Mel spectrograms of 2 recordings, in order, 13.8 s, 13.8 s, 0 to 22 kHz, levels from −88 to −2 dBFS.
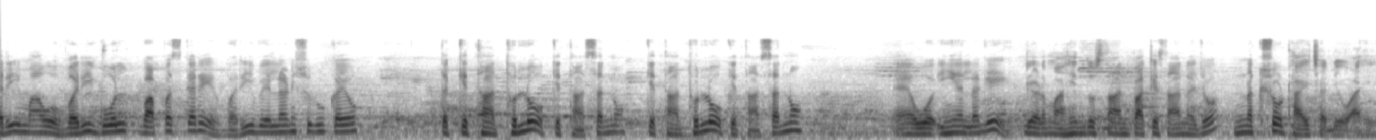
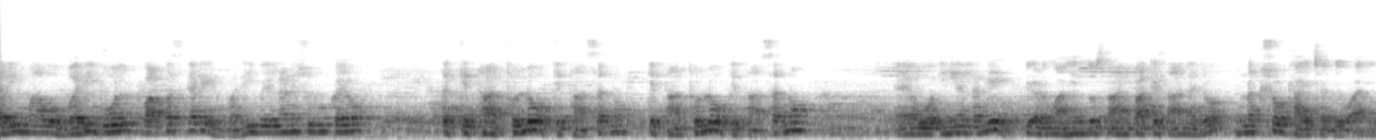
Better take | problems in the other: first | room echo; dies away in 0.8 s

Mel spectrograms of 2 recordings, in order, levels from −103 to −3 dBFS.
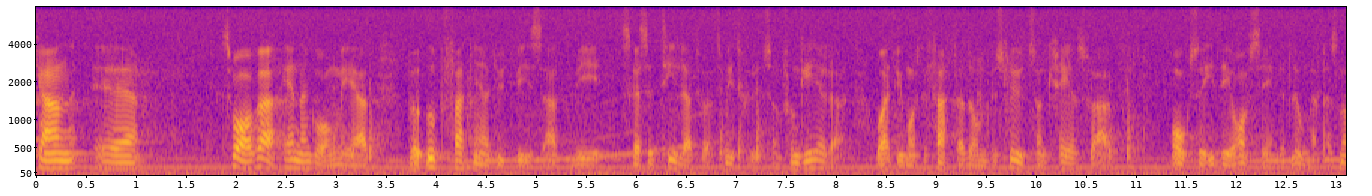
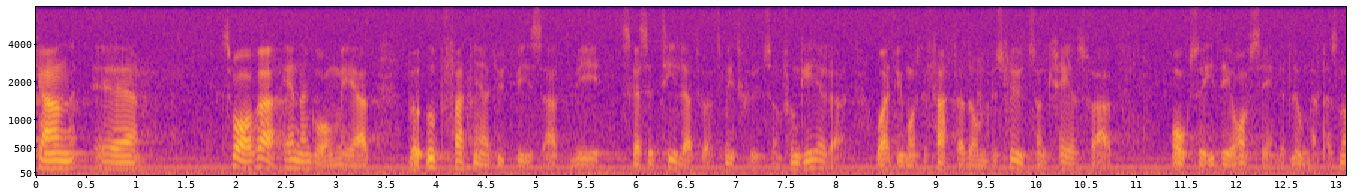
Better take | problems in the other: second | background sound (Knock / Wood + Squeak); 16 dB below the speech

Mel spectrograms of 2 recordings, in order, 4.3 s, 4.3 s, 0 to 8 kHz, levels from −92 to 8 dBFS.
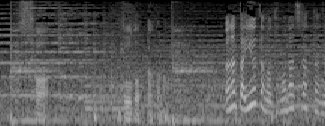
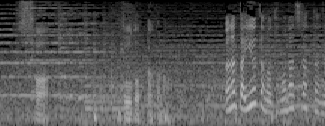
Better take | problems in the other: second | background sound (Thump, thud); 11 dB below the speech

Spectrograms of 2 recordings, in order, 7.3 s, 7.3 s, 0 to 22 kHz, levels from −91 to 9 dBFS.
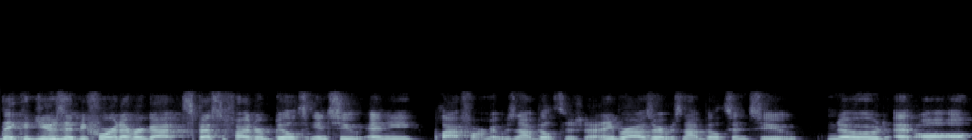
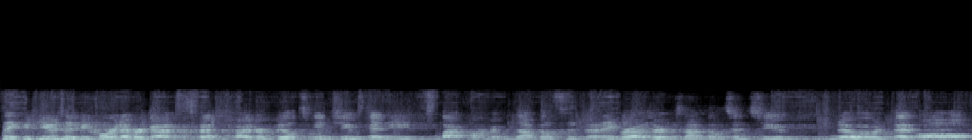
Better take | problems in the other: first | noise reduction (neural separator model SepFormer DNS4)

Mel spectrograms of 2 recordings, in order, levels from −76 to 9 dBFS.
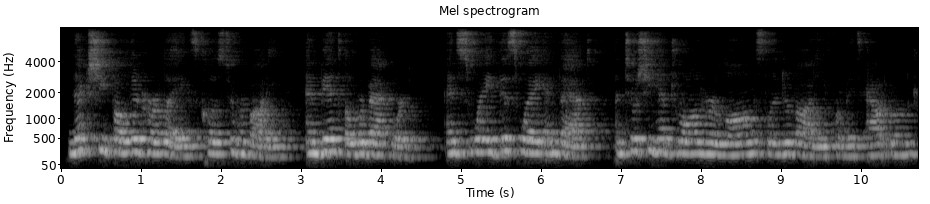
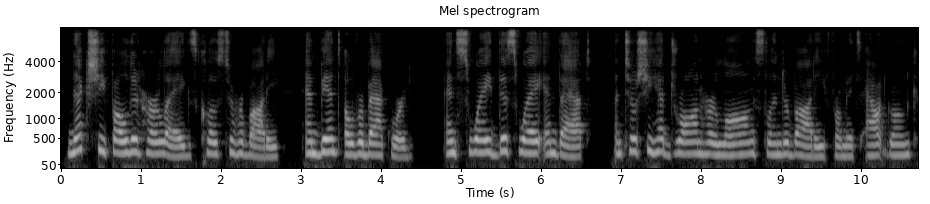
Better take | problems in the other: second | room echo; dies away in 0.8 s

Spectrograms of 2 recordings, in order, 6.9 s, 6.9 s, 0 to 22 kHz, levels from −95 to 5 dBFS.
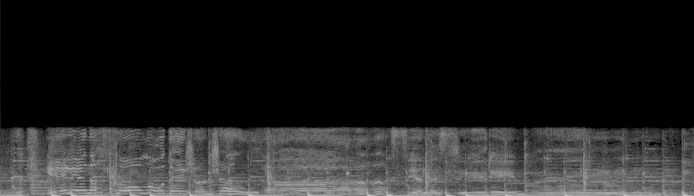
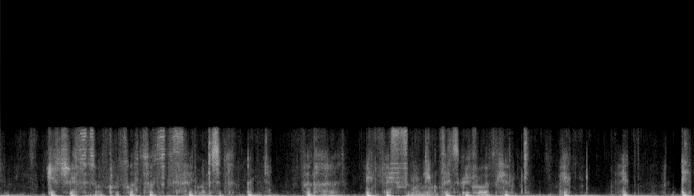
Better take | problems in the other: first | noise reduction (neural diffusion model UNIVERSE++)

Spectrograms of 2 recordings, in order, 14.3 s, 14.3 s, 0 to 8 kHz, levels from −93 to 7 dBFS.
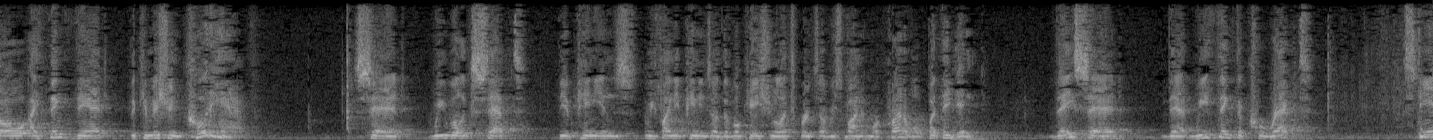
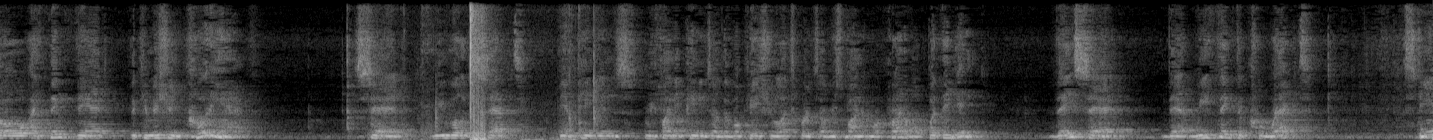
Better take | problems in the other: first | background sound (Fire); 2 dB below the speech // room echo; dies away in 0.7 s

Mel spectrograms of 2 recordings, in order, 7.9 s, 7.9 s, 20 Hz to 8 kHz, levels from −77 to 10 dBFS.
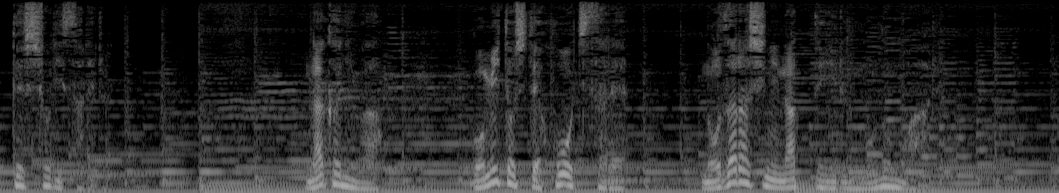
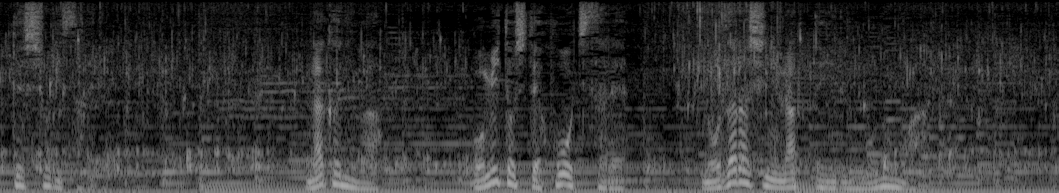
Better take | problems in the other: first | background sound (Sink (filling or washing) / Water); 11 dB below the speech

